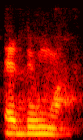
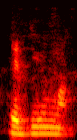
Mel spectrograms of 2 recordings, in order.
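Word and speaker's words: à demain: It simply means eduma, eduma, right? E will be delivered as you, eduma.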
